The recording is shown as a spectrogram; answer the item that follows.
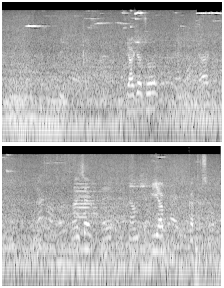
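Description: Street traffic noise with a vehicle engine idling close by; its low hum fades about a second in. Scattered low voices of people standing nearby are mixed in.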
